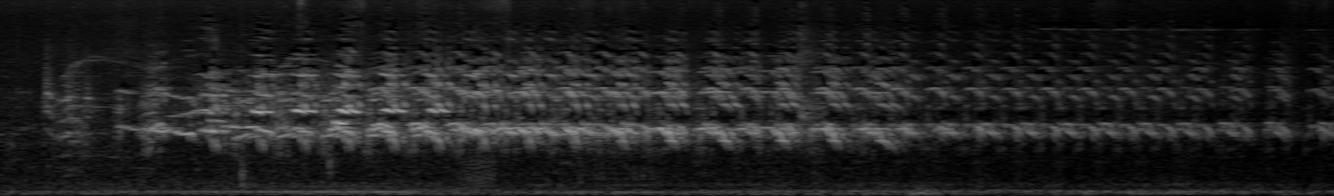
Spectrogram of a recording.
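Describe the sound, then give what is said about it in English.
A flock of herring gulls calling loudly and continuously, harsh overlapping cries piling on top of each other, with a low rumble of wind or traffic underneath. “And although the behaviour of rock dove is absolutely parallel to the behaviour of herring gull, I think because herring gull's that little bit bigger, noisier, seemingly more aggressive, then we don't like it.”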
